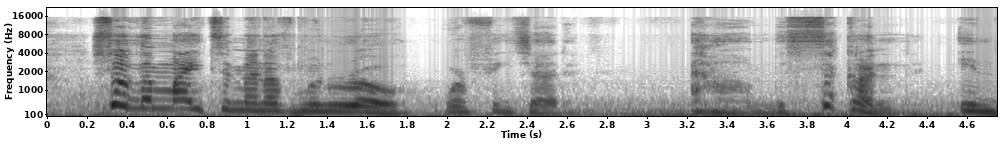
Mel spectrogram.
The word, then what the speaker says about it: Munro: I say ever Munro. You have to put the little accent on the M.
